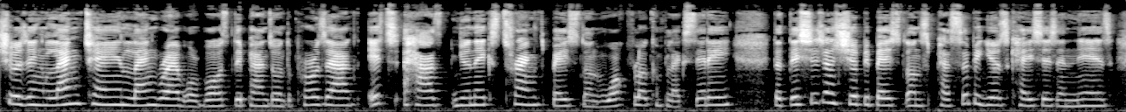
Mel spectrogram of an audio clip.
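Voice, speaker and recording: A high-pitched woman with a Korean accent, hardly pausing at all. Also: moderate pace. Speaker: tech tutorial presenter. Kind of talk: tutorial. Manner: halting, with self-corrections.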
